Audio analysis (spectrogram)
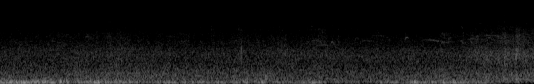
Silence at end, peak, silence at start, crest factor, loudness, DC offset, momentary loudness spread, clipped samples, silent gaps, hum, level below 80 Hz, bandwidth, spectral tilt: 0 s; -26 dBFS; 0 s; 18 dB; -45 LUFS; under 0.1%; 6 LU; under 0.1%; none; none; -52 dBFS; 11.5 kHz; -6 dB/octave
